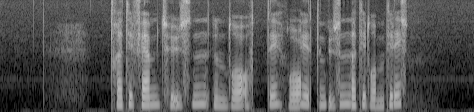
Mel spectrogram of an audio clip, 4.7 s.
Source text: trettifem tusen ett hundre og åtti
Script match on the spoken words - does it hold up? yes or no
no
